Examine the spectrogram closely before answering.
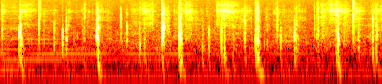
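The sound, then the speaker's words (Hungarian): Hooves of a horse pulling a small cart down Zöld Street clip-clop in a quick, uneven rhythm, with many sharp, fairly quiet strikes that carry on throughout. “hajtott végig a Zöld utcán, fázósan húzta össze magát a lova mögött.”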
